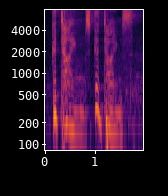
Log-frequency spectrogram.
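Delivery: low, slow mutter under breath. Retelling a child coming through the back door: imitating muttering under breath. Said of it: "just kind of muttering under his breath".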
